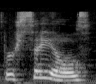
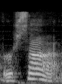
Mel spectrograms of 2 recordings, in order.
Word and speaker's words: Versailles: But getting back to our travel here in Versailles and it, as I said, it is pronounced Versailles here in Kentucky and not Versailles.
